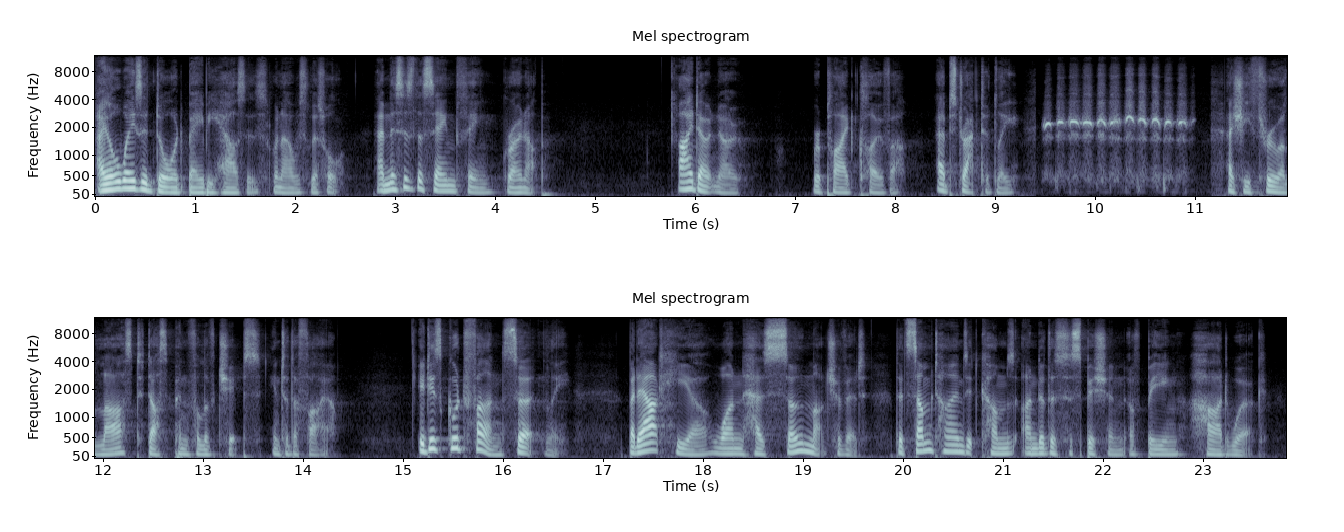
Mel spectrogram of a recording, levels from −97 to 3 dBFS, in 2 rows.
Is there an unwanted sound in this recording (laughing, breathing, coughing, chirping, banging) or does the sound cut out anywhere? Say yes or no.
yes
